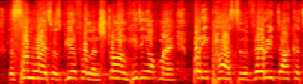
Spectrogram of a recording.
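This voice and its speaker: Music plays in the background as a high-pitched woman talks at a fairly quick pace. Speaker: spoken word poet. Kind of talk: spoken word poetry performance.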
